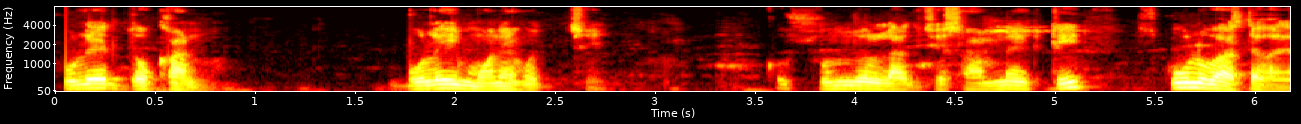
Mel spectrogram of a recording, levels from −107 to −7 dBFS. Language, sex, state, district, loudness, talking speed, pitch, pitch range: Bengali, male, West Bengal, Jhargram, -18 LUFS, 135 wpm, 120 Hz, 105-150 Hz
